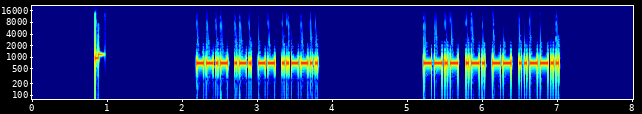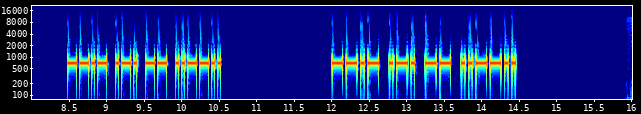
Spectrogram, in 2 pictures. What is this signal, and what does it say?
Morse code, heard as a keyed tone, about 32 wpm, 700 Hz. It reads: QRM? QRM? QRM? QRM?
